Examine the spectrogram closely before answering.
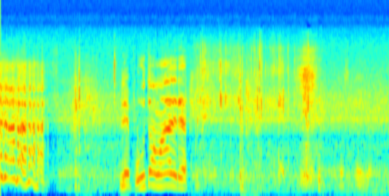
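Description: A skateboard snaps and clacks as it lands.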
